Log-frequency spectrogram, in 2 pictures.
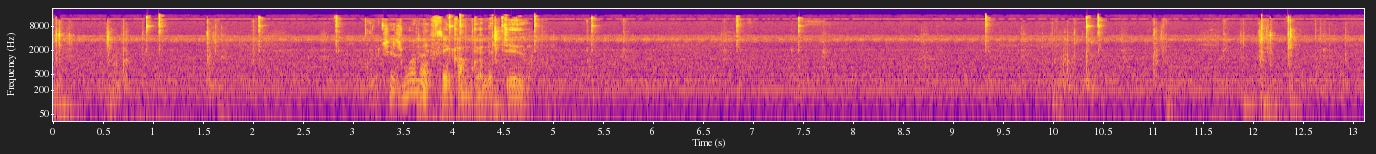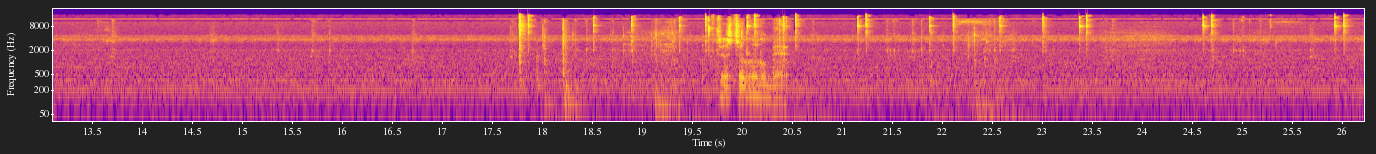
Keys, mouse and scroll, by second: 0.0 ctrl+z, 0.9 alt+shift+click, 2.0 middle click, 3.9 alt+shift+click, 4.5 shift+middle click, 5.4 middle click, 7.4 middle click, 7.7 shift+middle click, 10.3 alt+shift+click, 12.1 ctrl+b, 18.2 Tab, 18.5 middle click, 19.2 alt+a, 19.3 middle click, 20.0 click, 20.4 right click, 21.4-22.2 scroll down 3, 21.8 middle click, 22.3 alt+a, 22.5 middle click, 23.3 click, 24.6 click, 24.9-25.4 scroll down 4, 25.9 click.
